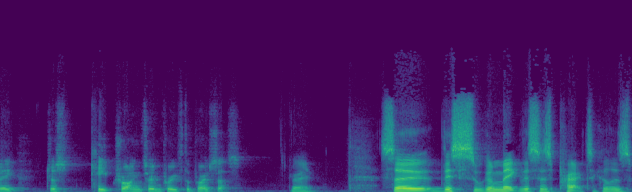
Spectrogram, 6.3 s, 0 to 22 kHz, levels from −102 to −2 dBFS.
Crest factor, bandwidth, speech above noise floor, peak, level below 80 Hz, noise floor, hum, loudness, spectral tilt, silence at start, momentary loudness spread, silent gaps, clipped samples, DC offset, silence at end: 22 dB; 11.5 kHz; 29 dB; -10 dBFS; -78 dBFS; -60 dBFS; none; -31 LUFS; -4.5 dB/octave; 0 s; 19 LU; none; under 0.1%; under 0.1%; 0 s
